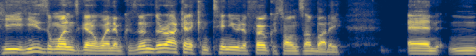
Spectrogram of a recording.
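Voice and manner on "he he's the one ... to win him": normal talking voice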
